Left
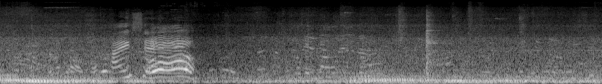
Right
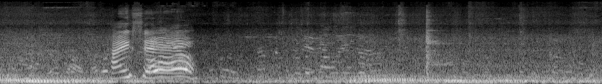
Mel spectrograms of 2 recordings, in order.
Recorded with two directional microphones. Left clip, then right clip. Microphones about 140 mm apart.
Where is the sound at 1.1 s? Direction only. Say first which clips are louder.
Right 5 dB; 85° right.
